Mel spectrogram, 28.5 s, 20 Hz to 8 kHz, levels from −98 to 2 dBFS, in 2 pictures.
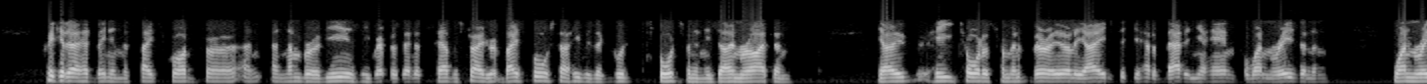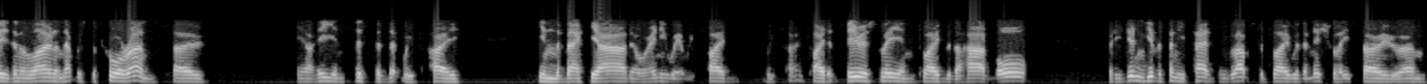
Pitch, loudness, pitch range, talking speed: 125 Hz, -26 LUFS, 120-135 Hz, 210 wpm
